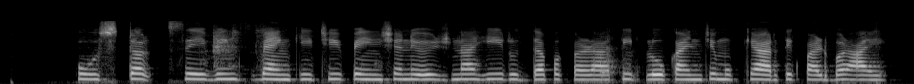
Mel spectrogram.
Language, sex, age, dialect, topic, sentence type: Marathi, female, 18-24, Varhadi, banking, statement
